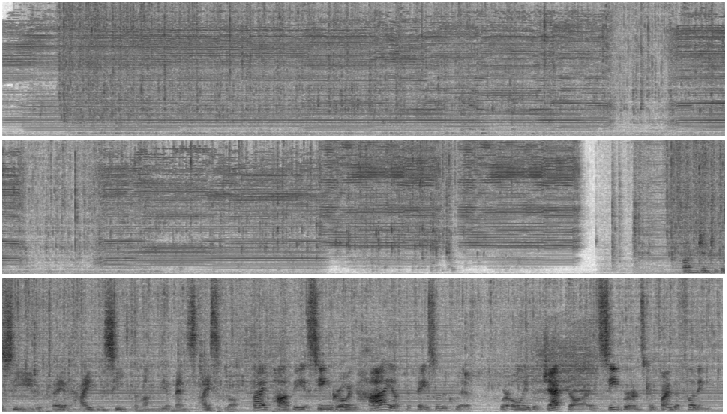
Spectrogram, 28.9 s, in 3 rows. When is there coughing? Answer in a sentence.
You can hear the coughing from 6.1 to 7.2 s.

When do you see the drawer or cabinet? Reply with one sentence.
You can't hear the drawer or cabinet here.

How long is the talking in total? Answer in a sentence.
The talking can be heard for 10 seconds in total.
